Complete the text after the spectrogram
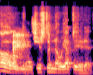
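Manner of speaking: normal talking voice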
